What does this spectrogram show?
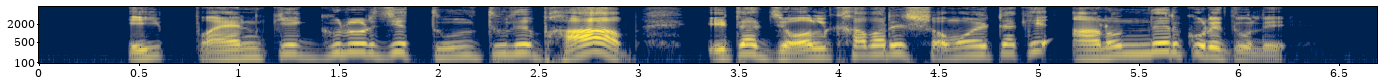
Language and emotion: Bengali, happy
